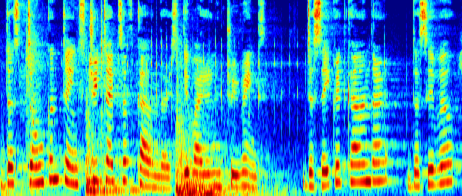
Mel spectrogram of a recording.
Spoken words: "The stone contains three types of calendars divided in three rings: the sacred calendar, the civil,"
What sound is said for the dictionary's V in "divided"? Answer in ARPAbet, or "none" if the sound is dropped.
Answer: V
